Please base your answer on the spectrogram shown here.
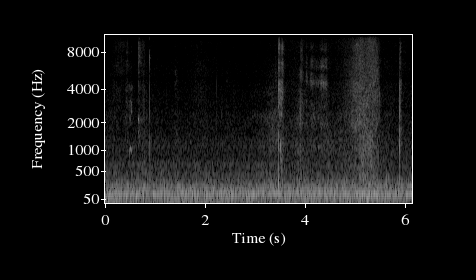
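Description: Several brief, sharp clicks at uneven intervals over a steady low room hum, fitting hiccups.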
